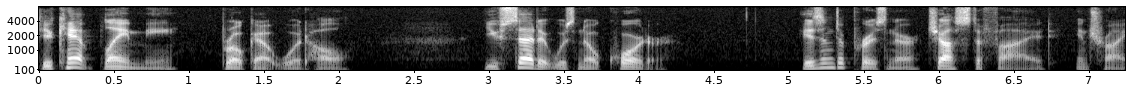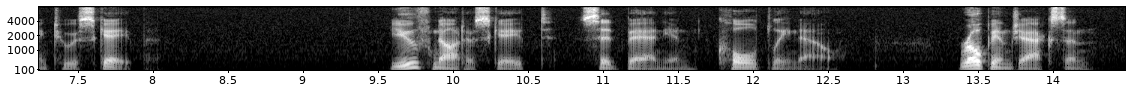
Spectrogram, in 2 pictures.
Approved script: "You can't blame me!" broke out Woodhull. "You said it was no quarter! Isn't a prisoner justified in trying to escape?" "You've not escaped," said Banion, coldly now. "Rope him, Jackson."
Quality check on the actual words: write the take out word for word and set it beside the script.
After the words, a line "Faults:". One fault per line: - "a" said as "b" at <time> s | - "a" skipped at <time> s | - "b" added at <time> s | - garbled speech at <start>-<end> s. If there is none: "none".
"You can't blame me!" broke out Woodhull. "You said it was no quarter! Isn't a prisoner justified in trying to escape?" "You've not escaped," said Banion, coldly now. "Rope him, Jackson."
Faults:
none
